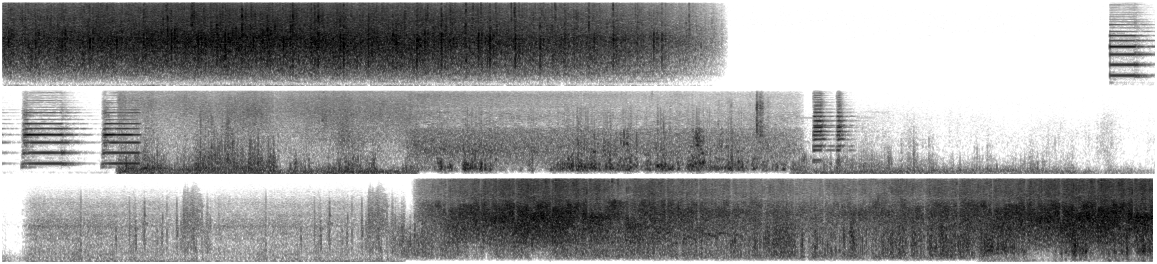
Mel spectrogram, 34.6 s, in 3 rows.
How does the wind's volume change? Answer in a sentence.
The volume of the wind goes down, then up.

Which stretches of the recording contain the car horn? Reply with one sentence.
The car horn can be heard from 11.1 to 12.9 s and from 18.6 to 20.1 s.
